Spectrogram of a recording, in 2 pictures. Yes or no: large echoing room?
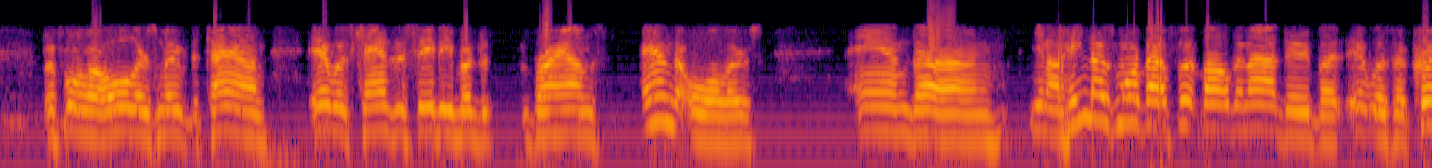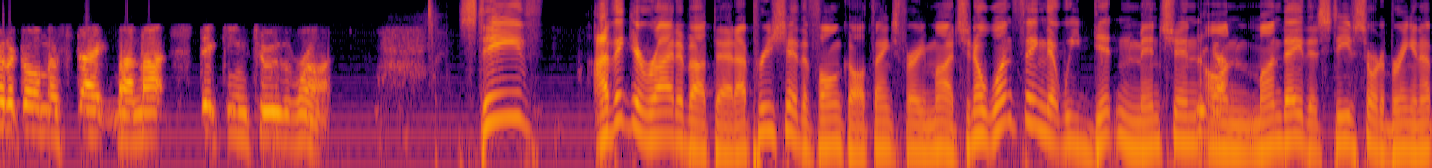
no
